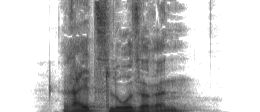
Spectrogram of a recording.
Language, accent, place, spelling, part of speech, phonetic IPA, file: German, Germany, Berlin, reizloseren, adjective, [ˈʁaɪ̯t͡sloːzəʁən], De-reizloseren.ogg
- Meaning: inflection of reizlos: 1. strong genitive masculine/neuter singular comparative degree 2. weak/mixed genitive/dative all-gender singular comparative degree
